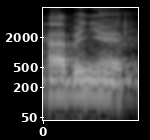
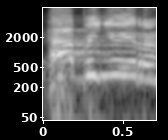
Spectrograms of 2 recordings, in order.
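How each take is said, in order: First: It is said softly and quietly. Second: It is said loudly with excitement. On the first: "మెల్లిగా" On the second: "ముఖం పెద్దది చేసి నోరు పెద్దదిగా sound గట్టిగా"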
